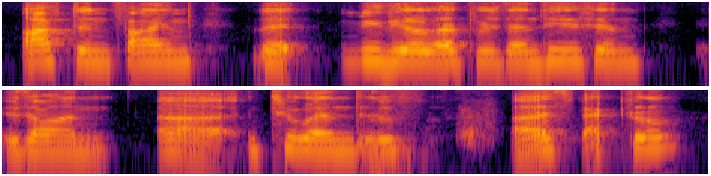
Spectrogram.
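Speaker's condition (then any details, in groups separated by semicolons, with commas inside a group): Cerebral palsy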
